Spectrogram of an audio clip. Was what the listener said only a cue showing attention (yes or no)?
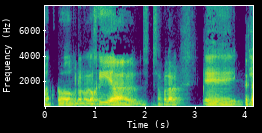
no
